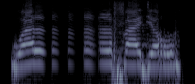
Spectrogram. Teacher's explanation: ro sukunnya dibaca tafkhim, dibaca tebal.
